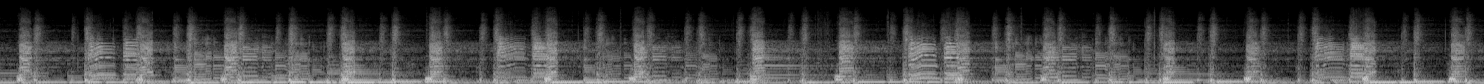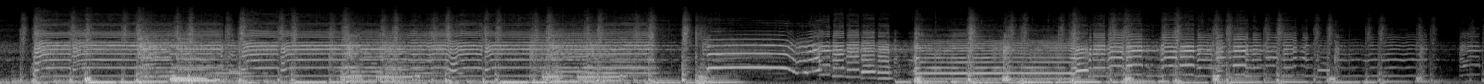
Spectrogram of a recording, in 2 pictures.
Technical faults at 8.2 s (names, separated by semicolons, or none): loose connector crackle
